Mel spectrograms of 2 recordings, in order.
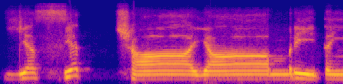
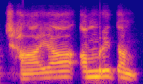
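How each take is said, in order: First: Chanted, यस्य छायामृतं slow, छायामृतं joined with long आ; chanted, छायामृतं, slow and joined, the right way; correct joined chant. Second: छाया अमृतम split apart, a full म at the end; छाया अमृतम broken in two, wrongly; wrong split reading. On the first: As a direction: chant छायामृतं as one smooth word. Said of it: "तो देखो जैसे मैंने किया". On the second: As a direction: mimic the students' mistake: छाया अमृतम. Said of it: "जैसे कई लोग करते हैं ना". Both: Shown as a demonstration.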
